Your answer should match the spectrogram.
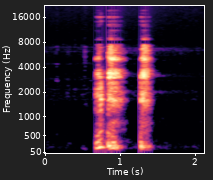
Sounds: Throat clearing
